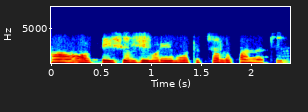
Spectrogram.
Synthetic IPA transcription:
ɦãːɔːɾspeːʃəld͡ʒiːbəɽebɔːt̪ətːʃʰalʊkãːnd̪at͡ʃiː

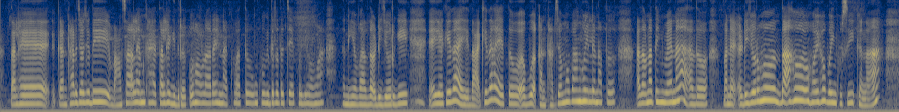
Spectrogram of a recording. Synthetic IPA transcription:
t̪alɦɛ | kaɳʈʰaɾd͡ʒɔd͡ʒɔd̪ibaŋsaʔlɛnkʰaɦɛt̪alɦɛɡid̪ɾəkɔɦɔ̃ɔɽaɾɛhɛnaʔkɔwat̪ɔuŋkuɡid̪ɾəd̪ɔt͡ʃɛʔkɔd͡ʒɔma | d̪ɔnijəbaɾd̪ɔəɖid͡ʒɔɾɡi | əjəkɛd̪ajd̪aʔkɛd̪ajt̪ɔəbuwaʔkaɳʈʰaɾd͡ʒɔmhɔ̃baŋɦujlɛnat̪ɔ | ad̪ɔʔnat̪iɲmɛnaːd̪ɔ | manɛʔəɖid͡ʒɔɾɦɔ̃d̪aʔɦɔ̃ɦɔjɦɔ̃bəŋkusikana

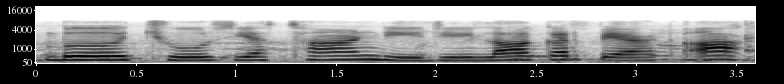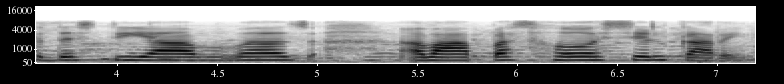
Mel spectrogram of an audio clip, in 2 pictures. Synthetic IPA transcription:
bɨt͡ʃʰuːsjɐt͡sʰaːɳɖiːd͡ʑiːlaːkɐɾpaːʈʰaːkʰd̪ɐst̪iaːz | ʋaːpɐshoːsɪlkɐɾḛː

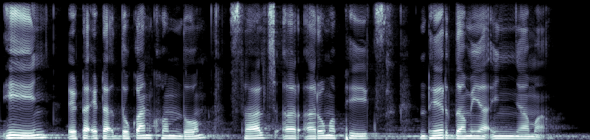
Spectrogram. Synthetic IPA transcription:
iɲɛʈaʔɛʈaʔd̪ɔkankʰɔnd̪ɔsalt͡ʃaɾaɾɔmapʰiks | ɖʱɛɾd̪əmijaʔiɲɲama̰

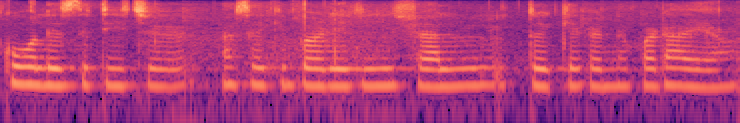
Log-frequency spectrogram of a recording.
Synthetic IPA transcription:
kɔːled͡ʒd̪iʈiːt͡ʃəɾɐsakibɐɽeɾiʃaːlʈ̪ɾɪkjakɐɾnepɐɽ̤aːjaː

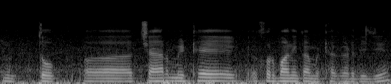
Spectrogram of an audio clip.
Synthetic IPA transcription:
t̪oːp | t͡ʃaːɾmɪʈʰekʊɾbaːnikamɪʈʰːakɐɾd̪iːd͡ʒie

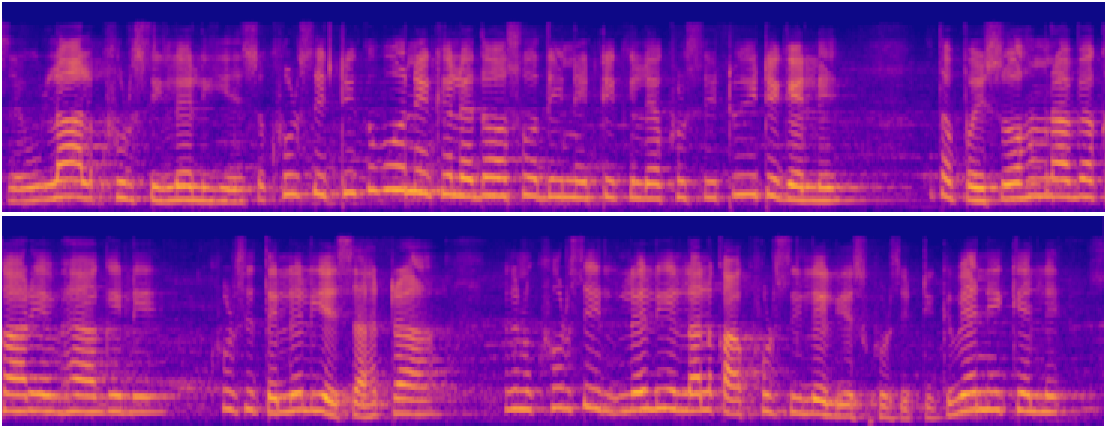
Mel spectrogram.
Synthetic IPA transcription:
seulalkʰuɾsilelijesekʰuɾsiʈikbonɛkeled̪ɔsod̪ineʈiklekʰʊɾsiʈwiʈɡele | t̪opəɪsoɦəmɾabekaɾebʱɛaɡelekʰuɾsit̪elelijesəɦʈa | lekinkʰuɾsilelijeləlkakʰuɾsilelijeskʰuɾsiʈikbenɛkele

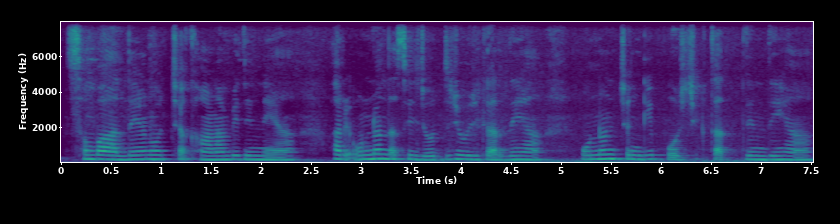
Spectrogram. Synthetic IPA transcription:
səmbaːld̪eːãːnũːətːʃʰa̰ːkʰaːnãːbiːd̪ɪnːeːãː | əɾʊ̰nːãːd̪aːsĩːzʊd̪d͡ʒuːd͡ʒkəɾd̪eːɦãːʊnãːnũːt͡ʃəŋɡiːpoːstə̥kt̪ə̰t̪d̪ɪnd̪iːɦãː

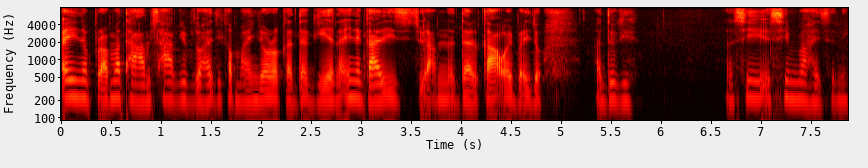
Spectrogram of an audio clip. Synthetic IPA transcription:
ɐjnɐpɾɐ̰mɐtʰaamsaɡibdɔɦajdikamajŋdawɾɐkːɐdɐɡinɐ̰jnɐɡaɾizi̥zuja̰mnɐ̰dɐ̰ɾka̰ʔo̰jbajdɔ | ɐduɡi | sisimɐɦajzɐni

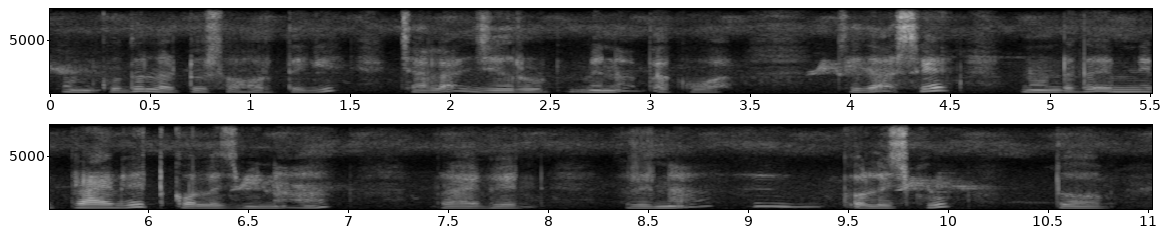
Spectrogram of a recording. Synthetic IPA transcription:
unkud̪ɔləʈusɔɦɔɾt̪ɛɡit͡ʃalaʔd͡ʒəɾuɾmɛnaʔt̪akɔwa | t͡ʃɛd̪aʔsɛnɔɳɖɛd̪ɔimnipɾajbʱɛʈkɔlɛd͡ʒmɛnaʔa | pɾajbʱeʈ | ɾɛnaʔ | kɔlɛd͡ʒku | t̪ɔ

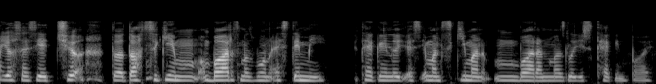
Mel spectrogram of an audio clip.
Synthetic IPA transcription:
josɐsʲet͡ʃʰit̪ɨt̪ɐht̪sɨkimbaːɾɐsmɐnzbuːnɐsʲt̪emiː | t̪ʰekɐnʲlod͡ʒɐsʲimɐnsi̥kiːmɐnbaːɾɐnmɐzlod͡ʒɐsʲt̪ʰekinʲpaːj

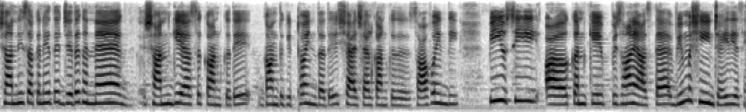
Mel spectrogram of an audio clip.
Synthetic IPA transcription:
ʃaːnːiːsəkneːt̪eːd͡ʒed̪eːkənːɛ̃ːʃanɡeaskənkt̪eːɡə̃nd̪ɡɪʈʰːaːĩnd̪aːt̪eːʃɛːlʃɛːlkənk̪ːsaːpʰoːĩnd̪iː | piːʊsiːkənkeːpɪsaːnẽːaːst̪ɛːʋiːməʃiːnt͡ʃaːiːd̪iːəsẽː

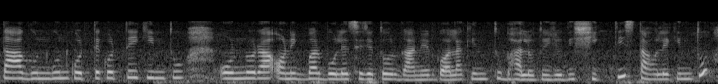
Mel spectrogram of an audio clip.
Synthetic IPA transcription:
t̪aɡunɡunkoɾt̪ekoɾt̪ejkint̪uonːoɾaʔɔnek̚baɾbolet͡ɕʰed͡ʑet̪oɾɡaneɾɡɔlakint̪ubʱalot̪̬ujd͡ʑod̪iʃik̚t̪ist̪aɦolekint̪u

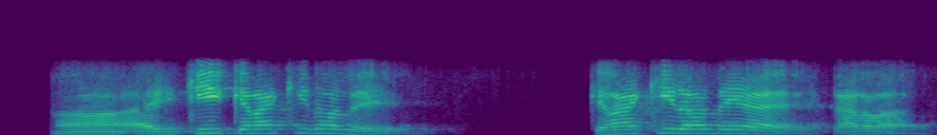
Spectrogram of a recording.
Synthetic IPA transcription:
ɦãakikenakiɾəɦle | kenakiɾəɦleaekaɾəbaɾ

